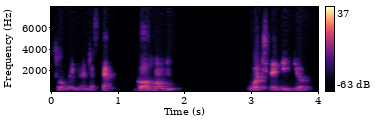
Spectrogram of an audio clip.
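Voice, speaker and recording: Teaching German to an online class, a middle-aged man acts out little dialogues in a raised voice, his medium pitch taking on a sing-song lilt at a slightly slow pace. He's in an indoor room on a video call, heard through a lo-fi laptop mic.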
